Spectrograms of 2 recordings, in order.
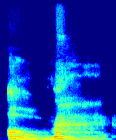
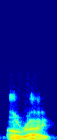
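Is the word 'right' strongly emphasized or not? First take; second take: emphasized; not emphasized. First: The word 'right' is strongly emphasized. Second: It is said plainly, without extra emphasis.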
